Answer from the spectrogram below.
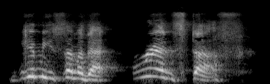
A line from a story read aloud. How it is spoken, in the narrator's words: He gasps to Jacob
